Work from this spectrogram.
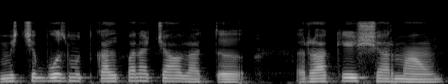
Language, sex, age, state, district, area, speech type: Kashmiri, male, 18-30, Jammu and Kashmir, Kupwara, rural, spontaneous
